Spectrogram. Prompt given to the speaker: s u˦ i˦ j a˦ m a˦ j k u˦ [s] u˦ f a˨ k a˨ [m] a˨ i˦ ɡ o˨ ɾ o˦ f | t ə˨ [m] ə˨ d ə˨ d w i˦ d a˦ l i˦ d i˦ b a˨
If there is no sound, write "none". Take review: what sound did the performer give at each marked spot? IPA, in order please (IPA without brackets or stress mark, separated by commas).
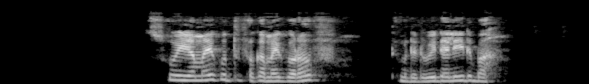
t, m, m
